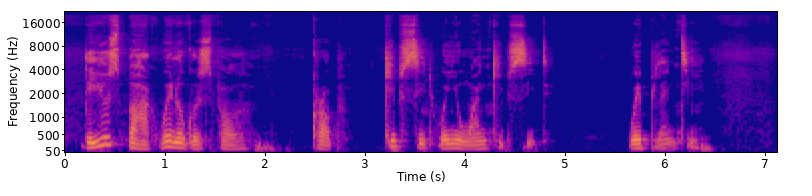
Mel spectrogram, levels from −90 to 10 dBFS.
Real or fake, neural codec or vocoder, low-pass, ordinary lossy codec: real; none; none; none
